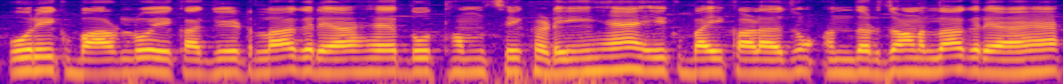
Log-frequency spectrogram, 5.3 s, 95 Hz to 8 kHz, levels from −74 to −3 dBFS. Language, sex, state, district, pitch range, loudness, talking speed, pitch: Hindi, female, Haryana, Jhajjar, 180-190 Hz, -12 LUFS, 250 wpm, 185 Hz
